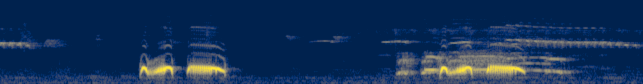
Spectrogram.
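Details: Female spotted dove calling to rouse males: two low, hollow double coos a few seconds apart, the second followed by faint higher warbling notes.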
